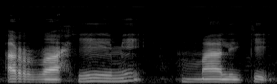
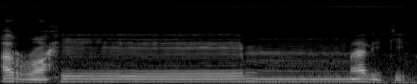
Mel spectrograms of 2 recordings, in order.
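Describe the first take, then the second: First: The vowel before the second m is pronounced. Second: The two m sounds merge into one.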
